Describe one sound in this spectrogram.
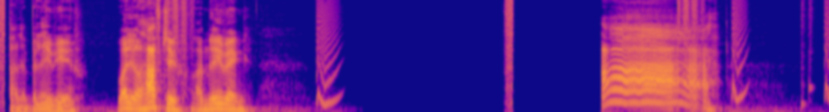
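Short electronic blips and chirps sound in quick bursts.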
